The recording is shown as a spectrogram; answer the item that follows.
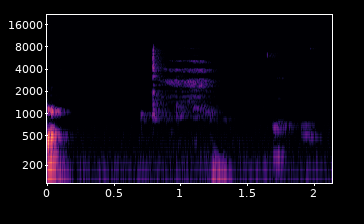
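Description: A faint click at the computer a little under a second in, followed by a brief softer noise.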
